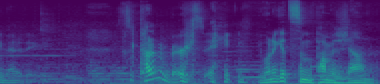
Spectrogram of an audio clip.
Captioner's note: laughs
